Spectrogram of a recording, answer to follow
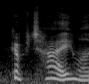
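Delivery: ordinary talk, nothing marked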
